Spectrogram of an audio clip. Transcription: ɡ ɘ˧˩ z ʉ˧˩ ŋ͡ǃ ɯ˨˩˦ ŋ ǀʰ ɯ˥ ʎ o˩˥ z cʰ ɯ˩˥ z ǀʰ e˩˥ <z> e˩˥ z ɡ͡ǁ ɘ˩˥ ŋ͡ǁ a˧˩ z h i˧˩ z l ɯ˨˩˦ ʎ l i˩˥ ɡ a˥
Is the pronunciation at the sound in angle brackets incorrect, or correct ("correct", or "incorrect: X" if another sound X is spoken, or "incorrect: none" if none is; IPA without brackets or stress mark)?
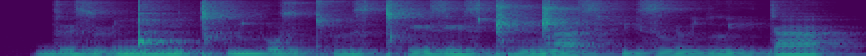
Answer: correct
